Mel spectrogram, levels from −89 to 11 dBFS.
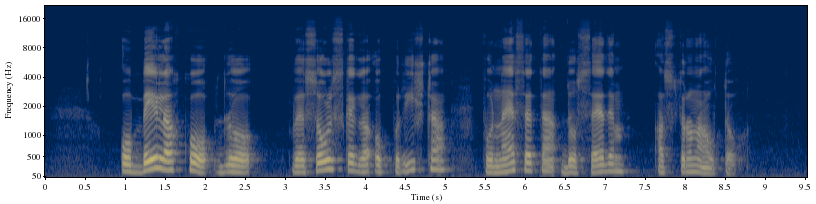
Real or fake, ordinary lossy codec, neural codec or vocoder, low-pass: real; none; none; 19.8 kHz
